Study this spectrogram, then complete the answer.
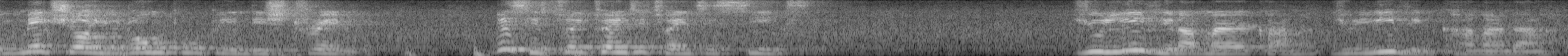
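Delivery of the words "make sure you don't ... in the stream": ordinary talk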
